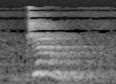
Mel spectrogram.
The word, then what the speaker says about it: gym: Also we said that when it's followed by Y, it makes the sound J, J, as in the word gym, gym. Here, letter G followed by Y, so it is a soft G sound.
